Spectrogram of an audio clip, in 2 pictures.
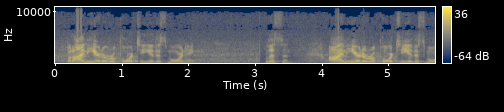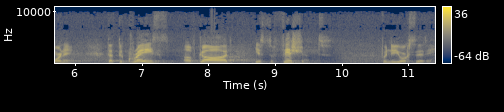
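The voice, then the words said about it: Southern American accent. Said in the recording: “you have a southern accent”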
